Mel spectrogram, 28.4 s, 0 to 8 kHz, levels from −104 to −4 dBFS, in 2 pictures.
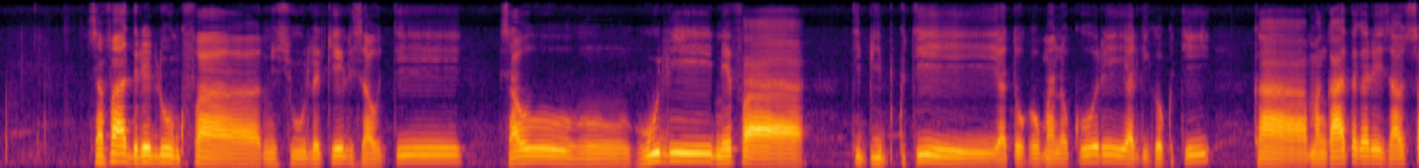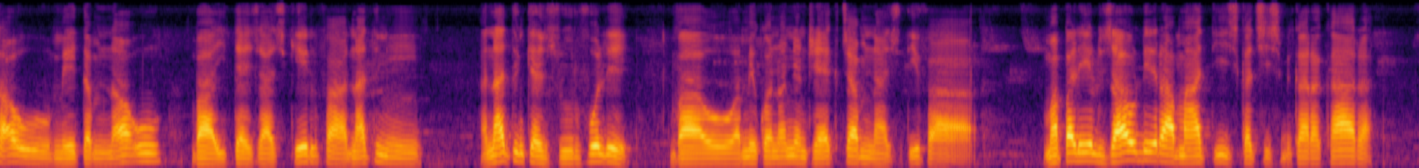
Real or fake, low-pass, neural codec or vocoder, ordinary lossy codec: real; 7.2 kHz; none; none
